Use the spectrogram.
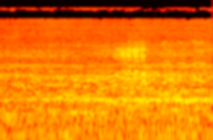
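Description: A goat bleats briefly and fairly faintly at a goat checking point, heard through a constant wash of loud background noise.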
